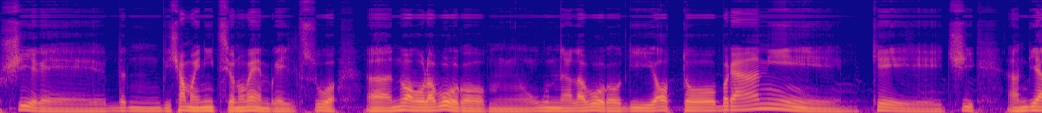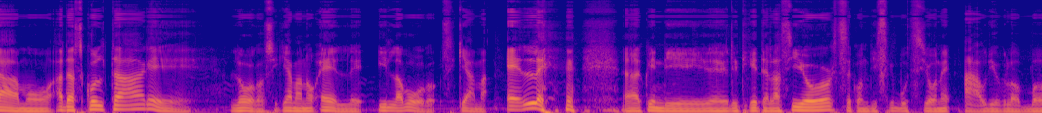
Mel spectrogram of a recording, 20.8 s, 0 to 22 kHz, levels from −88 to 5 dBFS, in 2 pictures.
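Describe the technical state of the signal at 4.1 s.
A bright metallic fizz between 12 and 24 kHz, about 28 dB below the sound, runs through 4.1 s and the whole clip. This is imaging from sample-and-hold upsampling: each sample was repeated to go from 24 to 48 kHz without a smoothing filter.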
